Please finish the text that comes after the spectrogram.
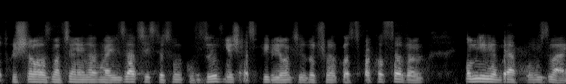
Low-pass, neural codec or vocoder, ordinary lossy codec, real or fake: none; codec, 16 kHz, 1 kbps, FreqCodec, smaller model; none; fake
